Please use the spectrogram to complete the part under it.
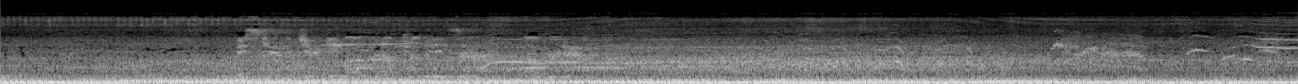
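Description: Loud music with a heavy booming beat plays over loudspeakers in a large echoing hall.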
